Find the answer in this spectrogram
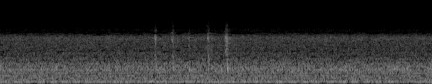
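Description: Steady mechanical whir with a low hum, as of a fan running, with a few faint clicks about two seconds in.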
